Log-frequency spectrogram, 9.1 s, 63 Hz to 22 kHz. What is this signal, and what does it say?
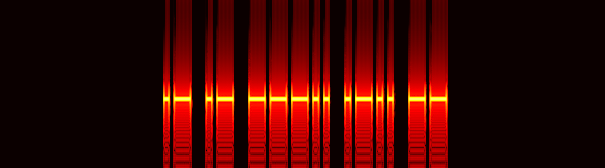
Morse code, heard as a keyed tone, about 16 wpm, 700 Hz. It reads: AA8LM
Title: USA Call Signs - 5 Characters - Repeated 2x - 15wpm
